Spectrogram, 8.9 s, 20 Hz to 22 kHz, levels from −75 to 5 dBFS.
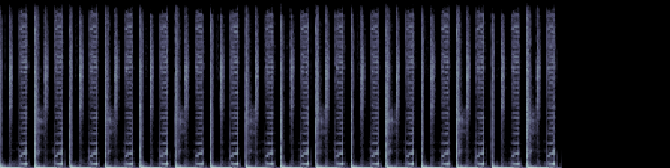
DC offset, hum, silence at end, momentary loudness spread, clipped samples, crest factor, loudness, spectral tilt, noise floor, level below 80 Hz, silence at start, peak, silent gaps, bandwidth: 0.5%; none; 1.45 s; 2 LU; under 0.1%; 16 dB; -18 LUFS; -5 dB/octave; under -90 dBFS; -18 dBFS; 0 s; 0 dBFS; none; over 20 kHz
